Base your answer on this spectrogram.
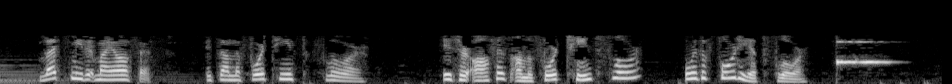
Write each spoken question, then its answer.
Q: Is her office on the 14th floor or the 40th floor?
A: It's on the 14th floor. 14.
